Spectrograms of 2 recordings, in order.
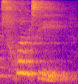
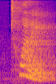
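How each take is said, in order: First: Twenty with a crisp T in the middle. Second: Twenty with the middle T dropped, like twenny; American twenty. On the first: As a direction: say twenty the British way, sharp T. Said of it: "twenty in received pronunciation is pronounced". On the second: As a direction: say twenty the American way, T flapped away. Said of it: "twenty in General American". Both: Shown as a demonstration.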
